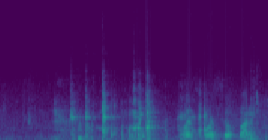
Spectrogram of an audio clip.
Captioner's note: Esther chuckles; chuckles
